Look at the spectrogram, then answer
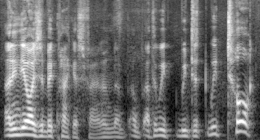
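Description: A man's voice: mid-range voice, animated, fast talker, warm tone. A man hosting a casual podcast chat, recounting his side of a story in a chatty way. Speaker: podcast host.

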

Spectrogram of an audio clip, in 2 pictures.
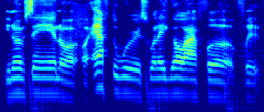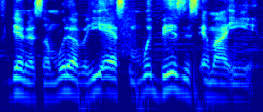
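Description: A man's voice: mid-range voice, steady tone, very fast, faint music behind. A man co-hosting a casual discussion, talking in a slangy, conversational way and retelling stories as quoted dialogue. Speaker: podcast co-host.

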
